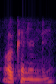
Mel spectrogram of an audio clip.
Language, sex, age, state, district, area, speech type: Telugu, male, 45-60, Andhra Pradesh, Kakinada, urban, conversation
